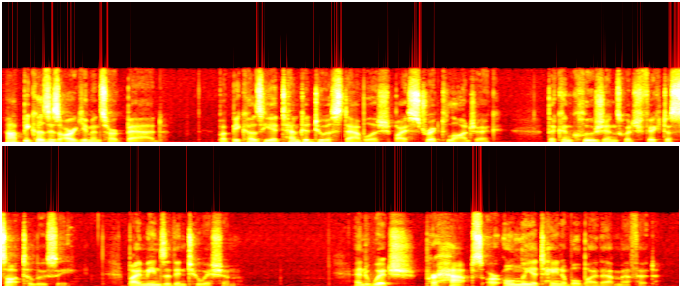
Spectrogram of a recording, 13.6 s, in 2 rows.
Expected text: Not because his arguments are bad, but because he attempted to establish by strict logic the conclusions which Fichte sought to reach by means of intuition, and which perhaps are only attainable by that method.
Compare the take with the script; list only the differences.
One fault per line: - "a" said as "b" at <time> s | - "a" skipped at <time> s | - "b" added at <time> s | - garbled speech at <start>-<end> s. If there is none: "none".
- "reach" said as "lucy" at 7.1 s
